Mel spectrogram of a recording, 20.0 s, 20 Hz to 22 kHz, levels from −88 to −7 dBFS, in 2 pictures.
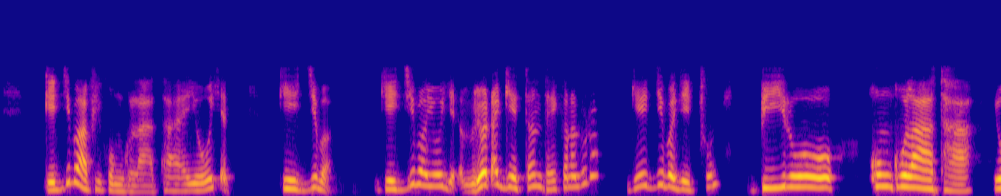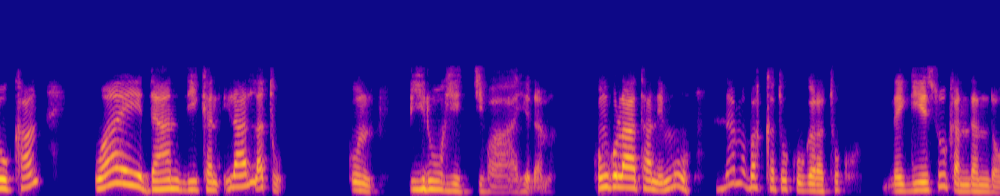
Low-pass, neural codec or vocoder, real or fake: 5.4 kHz; codec, 16 kHz, 0.9 kbps, LongCat-Audio-Codec; fake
